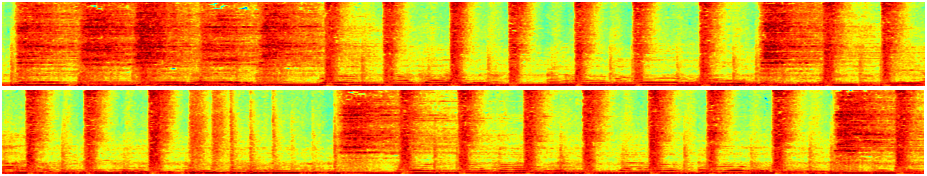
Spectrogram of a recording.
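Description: Live rock band playing: a drum kit keeping a steady beat with cymbal and drum hits under amplified guitar.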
